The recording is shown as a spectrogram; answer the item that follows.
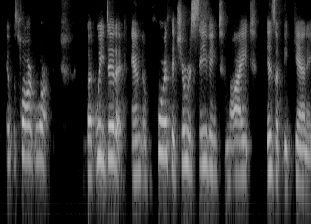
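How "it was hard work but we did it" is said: a little emotional, moved, higher delivery. Speaker presenting a volunteer group's report to City Council, a little emotional. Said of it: "I'm getting a little emotional".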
